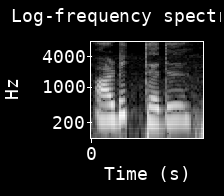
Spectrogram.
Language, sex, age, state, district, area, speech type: Tamil, female, 18-30, Tamil Nadu, Dharmapuri, urban, read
